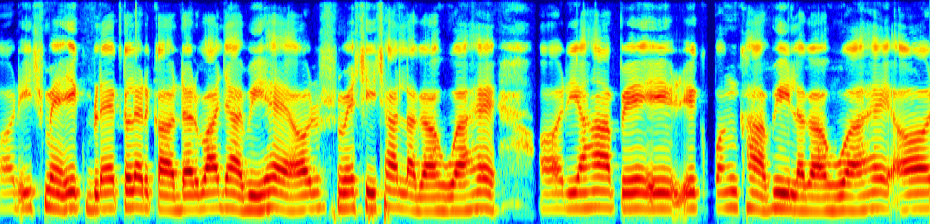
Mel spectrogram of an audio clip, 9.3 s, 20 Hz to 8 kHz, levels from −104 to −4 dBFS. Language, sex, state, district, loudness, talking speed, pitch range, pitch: Hindi, male, Bihar, West Champaran, -14 LUFS, 170 wpm, 150-165 Hz, 160 Hz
